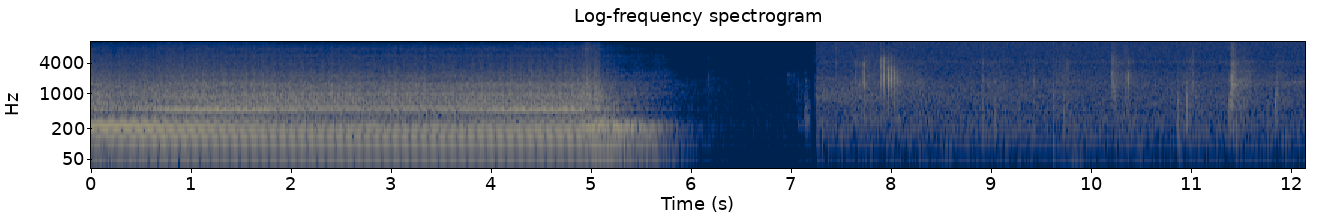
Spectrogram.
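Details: Nissan N13 Sunny/Pulsar at its first start with a new shotgun exhaust, only a small welded-in silencer and no other silencer: very loud, raw, blaring note for five seconds. Needs another silencer.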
